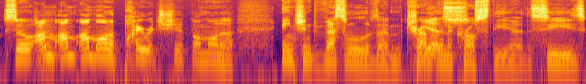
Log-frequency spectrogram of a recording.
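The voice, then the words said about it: Wavering put-on accent. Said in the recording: “my accent keeps going back and forth and back and forth in the same way.”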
